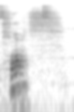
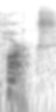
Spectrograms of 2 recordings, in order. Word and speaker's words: parks: Yeah, sometimes it sounds like pots. Dạ, tại vì em chắc là em rung. So it should be parks, yeah?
